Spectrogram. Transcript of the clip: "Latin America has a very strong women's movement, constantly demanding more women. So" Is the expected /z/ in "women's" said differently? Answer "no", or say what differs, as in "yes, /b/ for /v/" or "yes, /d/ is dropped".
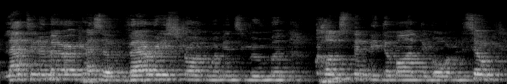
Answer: no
